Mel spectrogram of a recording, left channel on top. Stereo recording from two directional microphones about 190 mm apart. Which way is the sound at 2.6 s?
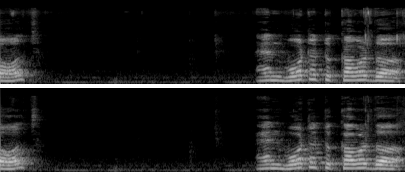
10° right (ahead or behind).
